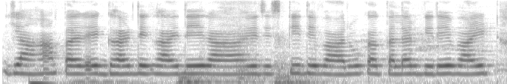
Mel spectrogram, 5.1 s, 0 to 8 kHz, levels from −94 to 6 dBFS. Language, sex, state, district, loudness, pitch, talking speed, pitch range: Hindi, female, Chhattisgarh, Raigarh, -38 LUFS, 255 Hz, 175 wpm, 250-260 Hz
